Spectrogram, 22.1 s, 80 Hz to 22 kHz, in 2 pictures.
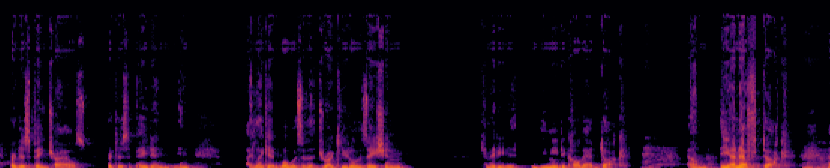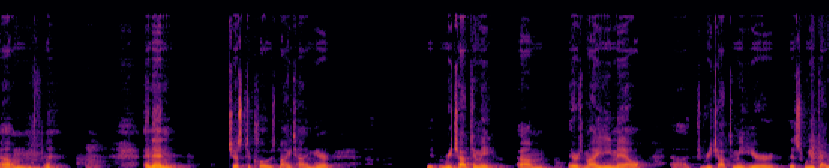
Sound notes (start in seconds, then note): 10.7 chuckling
